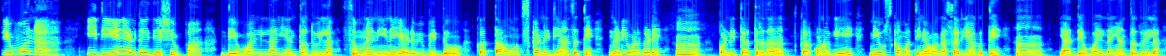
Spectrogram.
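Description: A woman playing a skeptical father-in-law who brushes off talk of ghosts and scolds briskly in a comic skit. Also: high voice, steady tone, darkish tone, close to an everyday voice. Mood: dismissive.

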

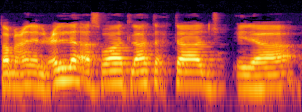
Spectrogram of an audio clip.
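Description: A man with an Iraqi Arabic accent, a university English teacher explaining phonetics definitions in a lecture, reading the English terms slowly. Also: a little high, fairly even intonation, lo-fi sound.

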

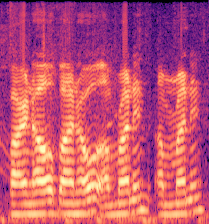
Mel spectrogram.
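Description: A man streaming a competitive team shooter, trading excited trash talk and quick callouts with his teammates. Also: a little high. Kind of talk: casual gaming chat with teammates.

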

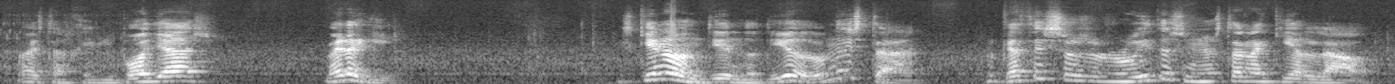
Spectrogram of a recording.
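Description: A young man from Spain with a Spanish accent, giving excitable Minecraft let's play commentary, swearing and shouting when startled. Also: high voice, fairly quick, slight background noise. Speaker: gaming youtuber.

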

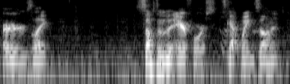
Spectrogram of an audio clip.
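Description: A man's voice: fairly low pitch, fairly even intonation, normal speed, sharp tone, soft background music. A man making wisecracks and puns while commenting on a video game with a friend. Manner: wisecracking, punning. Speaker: let's-play gamer. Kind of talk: casual gaming commentary.

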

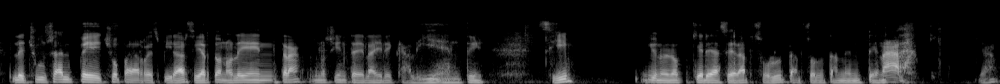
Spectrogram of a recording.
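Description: A man's voice: low voice, a little mellow. A man teaching an online medical class, asking his students questions and repeating phrases for emphasis. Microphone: computer mic on a video call. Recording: dull, lo-fi video call audio.

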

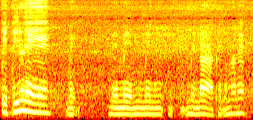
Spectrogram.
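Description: A woman's voice: low voice, unhurried, warm tone. An elderly woman with a Cao Bang accent and an old woman's voice, chatting and telling stories casually as she is interviewed outdoors. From Cao Bang, northern Vietnam. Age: elderly, 70s or older. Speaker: villager being interviewed. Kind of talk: animated casual storytelling in conversation. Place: outdoors on a village dirt road, squatting by a rock. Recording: faint outdoor ambient noise.

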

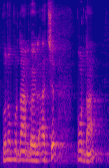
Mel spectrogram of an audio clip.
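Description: A man's voice: fairly high pitch, fast talker, gravelly, a little mellow. Man in a very echoey bare room. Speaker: home appliance vlogger. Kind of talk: casual explainer to camera. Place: indoors at home, room without carpets.

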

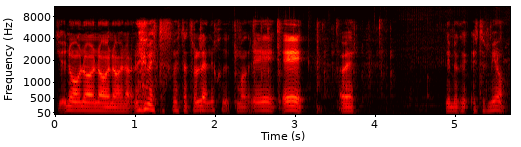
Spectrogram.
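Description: Young-sounding gaming host, chatty and jumpy, plain mid-range voice, muffled home mic. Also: male voice, medium pitch, a little fast. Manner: rambling, excitable, panicky outbursts. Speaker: gaming YouTuber. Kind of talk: casual gameplay commentary.

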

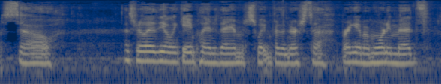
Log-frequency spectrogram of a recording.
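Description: Congested woman with a gravelly voice. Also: fairly low pitch, monotone, normal speed, a little mellow, a little hiss or hum. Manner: rambling, tired, matter-of-fact. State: stuffed up, congested nose; short of breath, on oxygen. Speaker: patient giving a video update. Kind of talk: casual video diary. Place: hospital room.

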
